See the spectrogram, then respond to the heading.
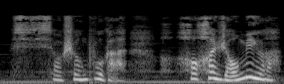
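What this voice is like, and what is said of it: Quiet, frightened pleading voice. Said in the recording (Chinese): “双腿哆嗦， 小声的道”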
